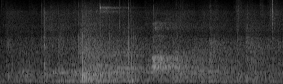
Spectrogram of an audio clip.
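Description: Futsal being played in a reverberant sports hall: the ball is kicked and bounces on the wooden floor in a few sharp thuds, players call out, and shoes give a couple of short high squeaks.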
